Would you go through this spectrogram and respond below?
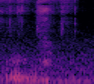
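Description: A dog named Biggles gives a short, faint burst of excited whining and yipping vocalisation, close by but quiet, lasting about a second.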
